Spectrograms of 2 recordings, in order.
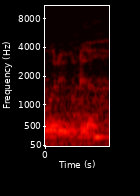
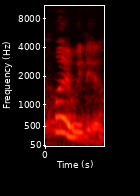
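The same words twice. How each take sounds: First: Breathy fading whisper of the question "What did we do?". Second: Said in the usual way. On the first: Shown as a demonstration. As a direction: whisper it, no voice left.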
